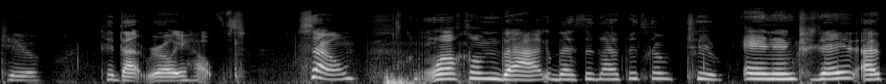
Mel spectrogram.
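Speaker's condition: Cerebral palsy; more jerking in class

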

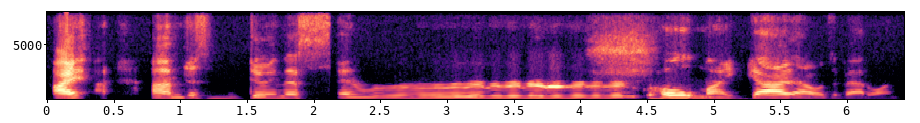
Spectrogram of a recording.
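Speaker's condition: Stutter; sober during recording, audible stuttering on air; part-word repetitions, no stuttering when drinking alcohol, sound repetitions when ordering drinks; repeated sounds, repeated words, prolonged sounds

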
